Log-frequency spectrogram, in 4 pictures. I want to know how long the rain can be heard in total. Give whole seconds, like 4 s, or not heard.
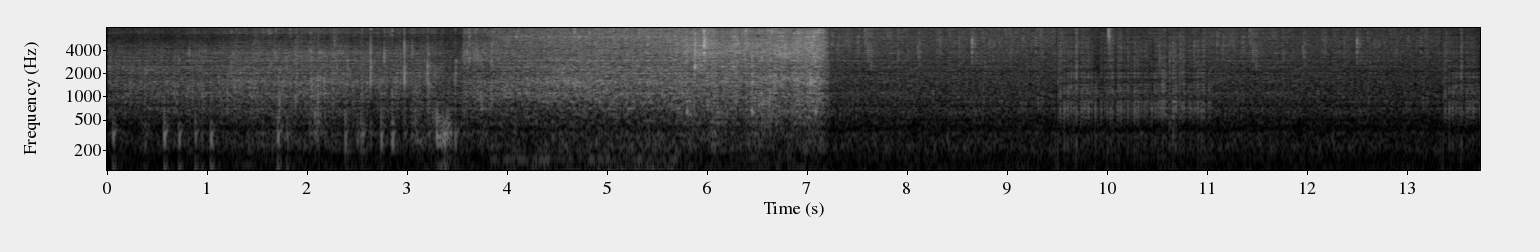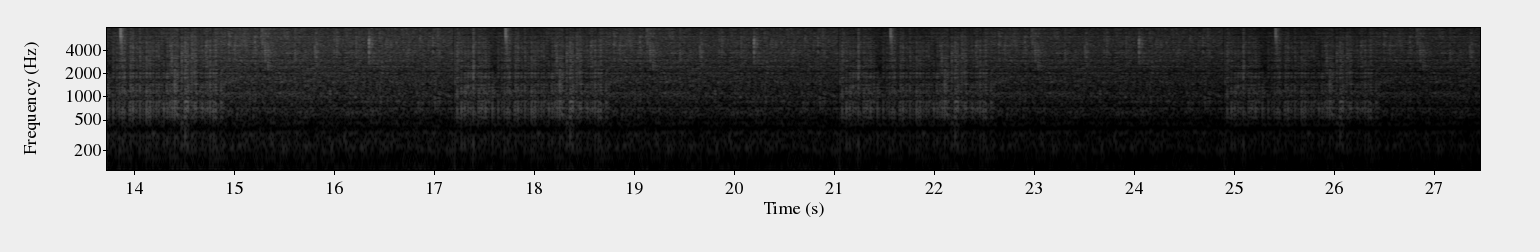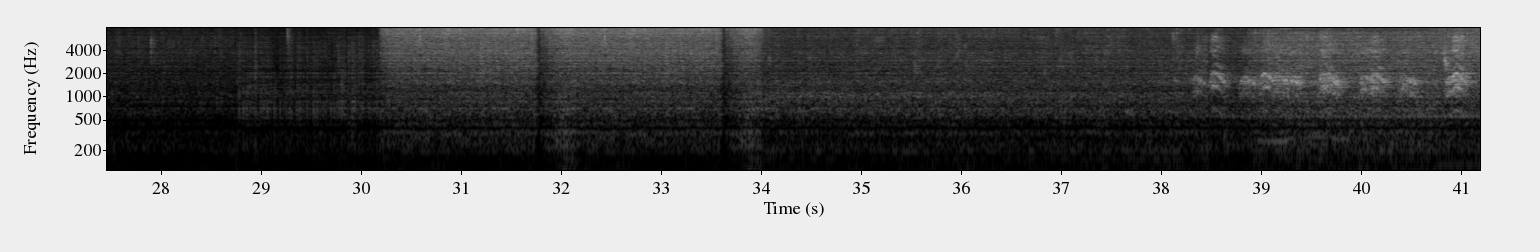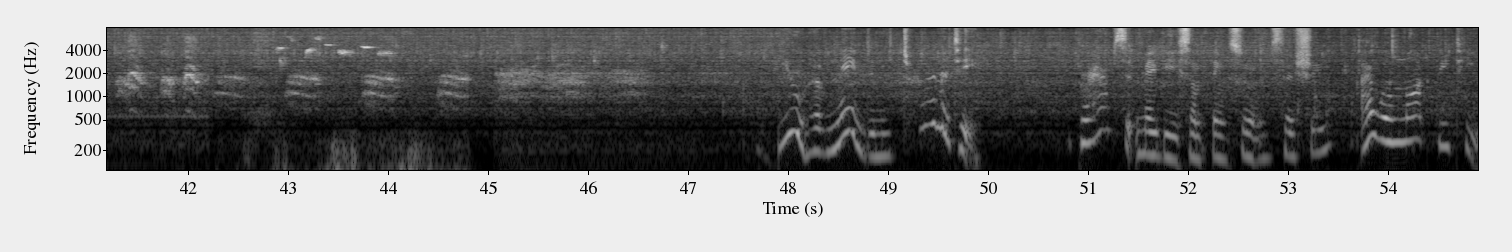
55 s.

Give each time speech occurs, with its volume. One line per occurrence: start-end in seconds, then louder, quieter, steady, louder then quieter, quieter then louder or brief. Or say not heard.
47.9-50.0 brief
50.8-54.8 quieter then louder.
